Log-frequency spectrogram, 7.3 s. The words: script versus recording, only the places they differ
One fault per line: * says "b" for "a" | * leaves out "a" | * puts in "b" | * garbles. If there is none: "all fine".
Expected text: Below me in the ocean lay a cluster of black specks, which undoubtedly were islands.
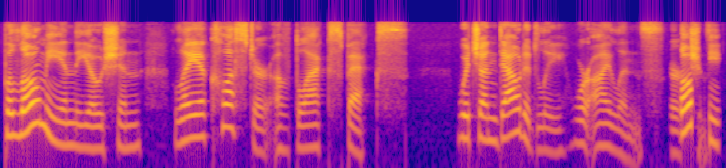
* garbles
